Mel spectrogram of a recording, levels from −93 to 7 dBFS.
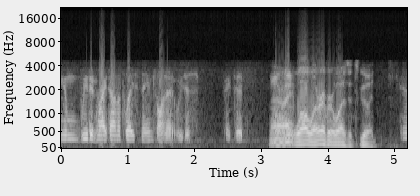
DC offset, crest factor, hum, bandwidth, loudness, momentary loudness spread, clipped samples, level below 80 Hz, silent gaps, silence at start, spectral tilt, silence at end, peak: under 0.1%; 12 dB; none; 12.5 kHz; -16 LUFS; 17 LU; under 0.1%; -40 dBFS; none; 0 s; -7 dB/octave; 0 s; -4 dBFS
